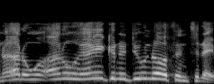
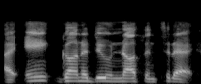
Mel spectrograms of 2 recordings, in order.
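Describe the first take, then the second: First: Higher-pitched student refusing to work; imitated defiant kid. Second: Said in the usual way. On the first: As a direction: imitate a kid digging their heels in, pitched up. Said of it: "kids are walking in all the time saying". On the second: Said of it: "Let's start with that".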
